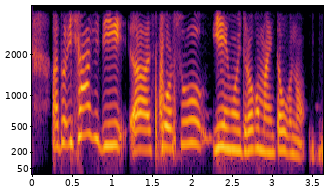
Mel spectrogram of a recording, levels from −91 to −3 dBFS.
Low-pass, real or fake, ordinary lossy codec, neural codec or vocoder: 3.6 kHz; fake; none; autoencoder, 48 kHz, 128 numbers a frame, DAC-VAE, trained on Japanese speech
